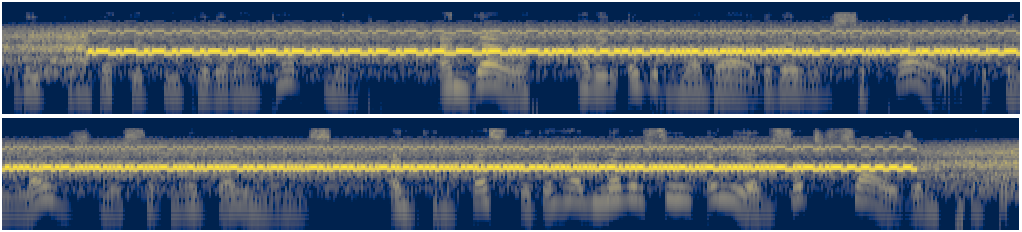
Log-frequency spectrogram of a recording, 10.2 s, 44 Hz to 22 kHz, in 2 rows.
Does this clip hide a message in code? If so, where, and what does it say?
Yes: NAVTEX (SITOR-B), 100 baud, 170 Hz shift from 0.4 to 9.7 s, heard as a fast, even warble, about 1360 Hz centre, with radio static and speech in English. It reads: ZCZC EE92 CONTAINER ADRIFT IN PSN 32-03N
